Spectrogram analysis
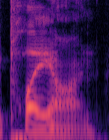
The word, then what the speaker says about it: Plaion: It's supposed to be Plaion. Plaion, yeah. So they changed their name from a name that nobody can pronounce to another name that nobody can pronounce.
